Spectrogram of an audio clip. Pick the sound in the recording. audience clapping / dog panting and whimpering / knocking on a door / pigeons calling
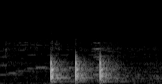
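knocking on a door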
